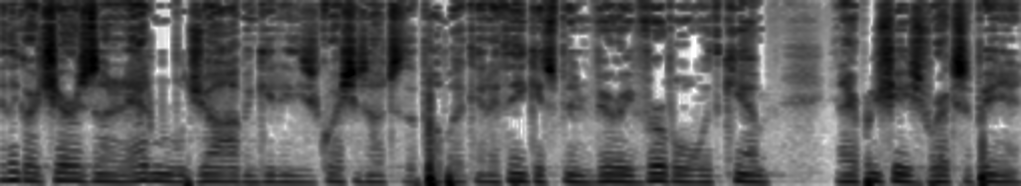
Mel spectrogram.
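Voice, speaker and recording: Speaking at a very fast pace, a man uses a medium pitch and a dark, mellow, somewhat breathy tone, his intonation monotone and flat while his loudness swings widely. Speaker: county commissioner. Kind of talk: public meeting remarks. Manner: quiet.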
